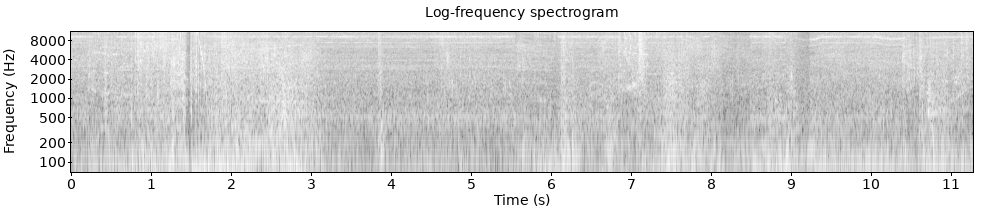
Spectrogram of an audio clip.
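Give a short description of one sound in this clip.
A racing car engine roars at high speed throughout.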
